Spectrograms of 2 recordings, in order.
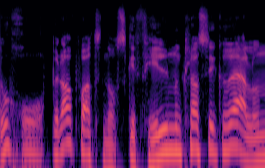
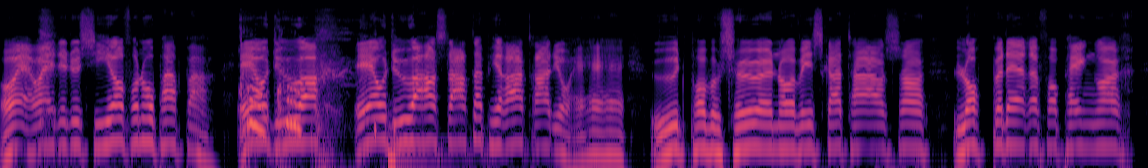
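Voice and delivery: high, gleeful character voice. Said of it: "så må du ta den som Elias Reikefisker".

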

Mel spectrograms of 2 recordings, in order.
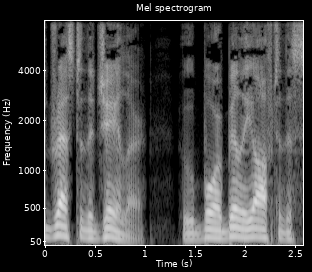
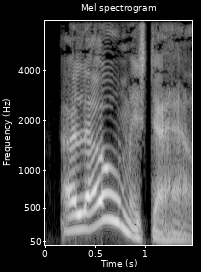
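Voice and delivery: feigned, fake-cheerful, high, sing-song; 9 semitones higher than usual. A man greeting an acquaintance whose voice made him feel unwell, with feigned joy. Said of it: "he exclaimed with feigned joy".

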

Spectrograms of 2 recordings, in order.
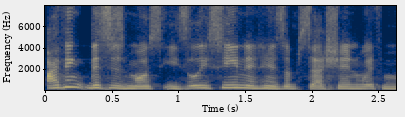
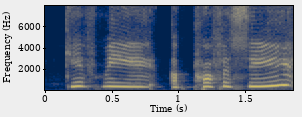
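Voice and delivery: very high, loud, shrill put-on British accent; 11 semitones higher, 9 dB louder than usual. Recalling a scene with Umbridge in her office: Umbridge British accent. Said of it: "I'm nailing Umbridge's accent".

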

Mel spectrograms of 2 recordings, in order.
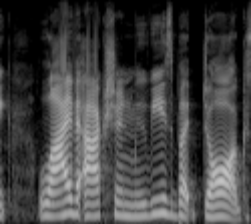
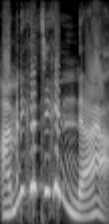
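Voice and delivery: put-on sassy valley girl voice, pitched up; 6 semitones higher, 5 dB louder than usual. Asked to show the voice you would have as a little dog, use a sassy valley girl dog voice. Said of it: "Like a sassy valley girl".

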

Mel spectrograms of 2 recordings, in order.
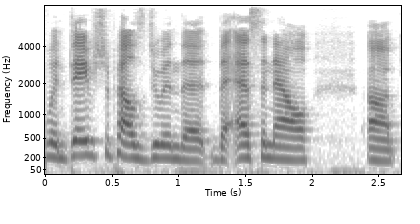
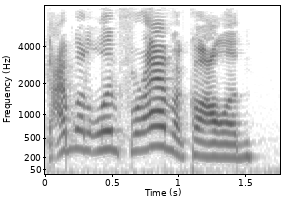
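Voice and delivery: tiny, small, high, put-on little voice; 6 semitones higher than usual. Describing the little voice a woman does, imitating her: imitating her little voice. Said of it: "she's talking like this".

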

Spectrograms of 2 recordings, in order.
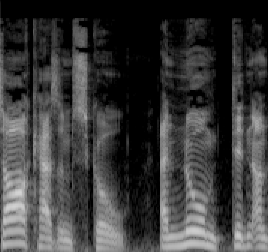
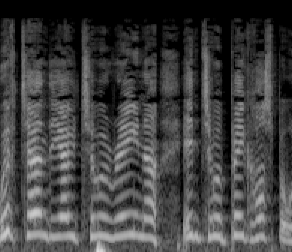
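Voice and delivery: high, mocking put-on voice. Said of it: "they were going".

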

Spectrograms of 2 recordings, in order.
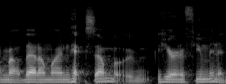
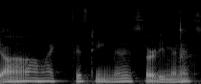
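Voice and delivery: sheepish tone, higher and quieter; 4 semitones higher, 7 dB quieter than usual. Retelling a friend's answer on how long she practiced: imitating a sheepish reply. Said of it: "kinda sheepishly".

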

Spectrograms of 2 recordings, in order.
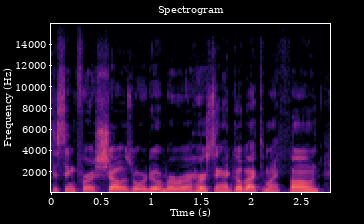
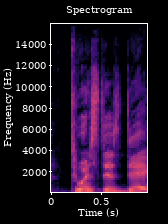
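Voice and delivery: high-pitched shouting; 10 semitones higher than usual. Retelling a shout from the back of the stadium: imitating someone yelling. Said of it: "And he just yells".

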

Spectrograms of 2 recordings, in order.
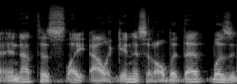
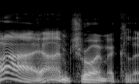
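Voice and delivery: very slow, drawn-out, swooping sing-song delivery; 2 semitones higher than usual. Quoting the famous catchphrase after the topic of Phil Hartman comes up: Troy McClure voice. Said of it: "Everybody loves Phil".

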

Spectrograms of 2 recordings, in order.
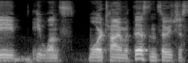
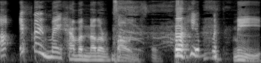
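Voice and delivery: animated, high, swooping wrestling-manager voice, pitch swinging around; 5 semitones higher than usual. Imagining Paul pitching to Vince: Paul Heyman impression. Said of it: "just Paul going".

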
